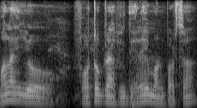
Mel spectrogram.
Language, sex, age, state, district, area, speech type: Nepali, male, 45-60, West Bengal, Kalimpong, rural, spontaneous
